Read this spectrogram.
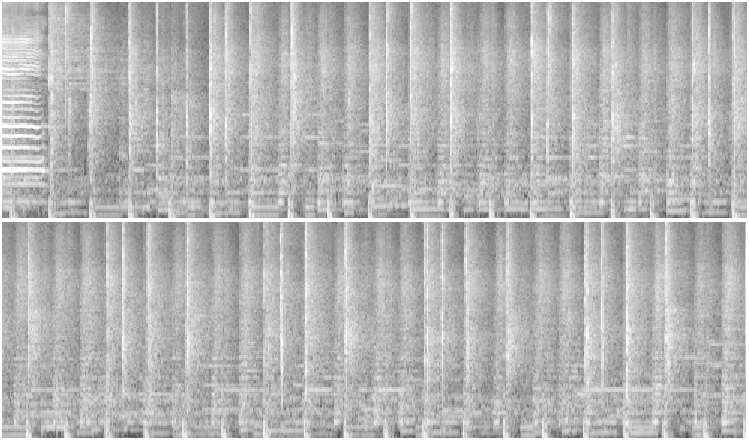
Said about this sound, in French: Applaudissons-nous au Seigneur.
